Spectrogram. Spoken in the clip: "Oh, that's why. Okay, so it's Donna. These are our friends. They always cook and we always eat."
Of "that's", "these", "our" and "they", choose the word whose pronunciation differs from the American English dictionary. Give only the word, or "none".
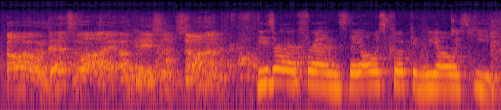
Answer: none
